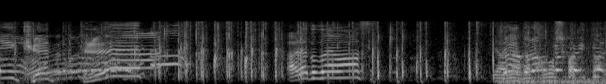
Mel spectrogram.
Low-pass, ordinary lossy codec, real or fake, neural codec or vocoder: none; none; real; none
